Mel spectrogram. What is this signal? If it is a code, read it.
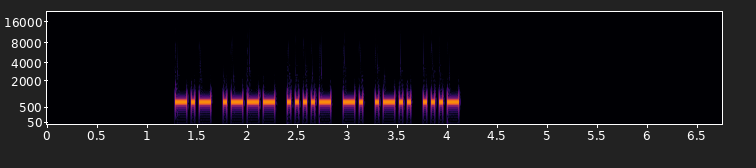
Morse code, heard as a keyed tone, about 31 wpm, 700 Hz. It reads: KJ4NLV
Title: USA Call Signs - 6 Characters - Repeated 2x - 30wpm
